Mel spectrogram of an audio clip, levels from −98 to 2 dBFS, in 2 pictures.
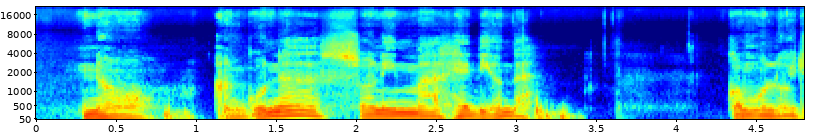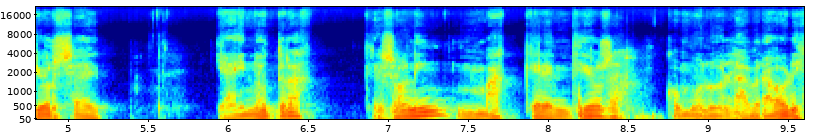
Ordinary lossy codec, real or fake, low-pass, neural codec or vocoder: none; fake; none; vocoder, 44.1 kHz, 128 mel bands, Pupu-Vocoder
